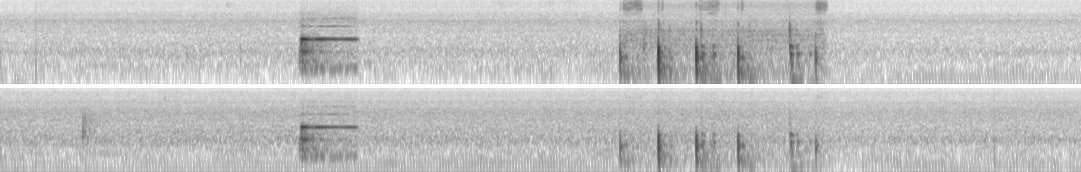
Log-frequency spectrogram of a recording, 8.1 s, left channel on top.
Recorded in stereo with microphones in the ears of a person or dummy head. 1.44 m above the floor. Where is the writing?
65° left (ahead or behind).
